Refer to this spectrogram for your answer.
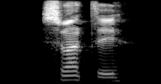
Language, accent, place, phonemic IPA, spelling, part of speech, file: French, France, Lyon, /sɥɛ̃.te/, suinter, verb, LL-Q150 (fra)-suinter.wav
- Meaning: to ooze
